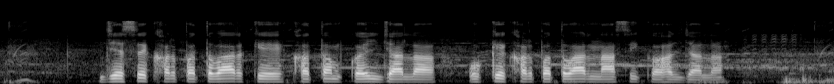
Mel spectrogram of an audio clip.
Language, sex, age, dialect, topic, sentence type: Bhojpuri, male, <18, Northern, agriculture, statement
